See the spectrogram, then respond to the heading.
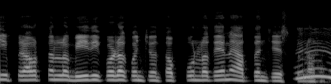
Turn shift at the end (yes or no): yes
